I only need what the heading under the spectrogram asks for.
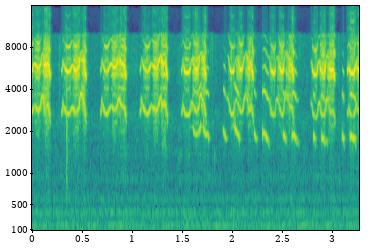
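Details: A steady string of shrill, wobbling squeals, some with a lower falling note, as young American kestrels scramble for food.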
